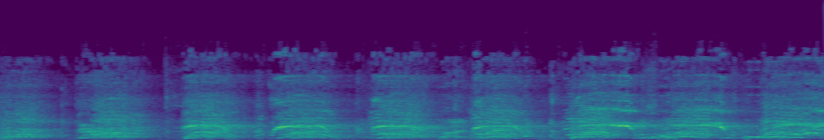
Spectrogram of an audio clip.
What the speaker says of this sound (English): Crowd making it known who they are behind tonight.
